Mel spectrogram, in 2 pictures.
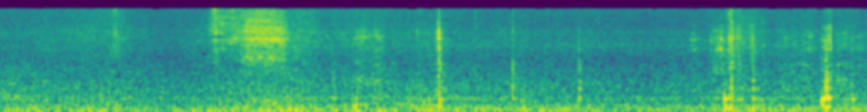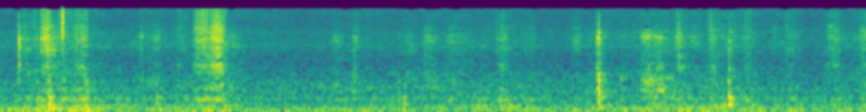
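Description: Faint scratchy rubs and small clicks of fingers gripping and working the threaded neck of a plastic bottle, a handful of brief irregular touches over a low background hiss.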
